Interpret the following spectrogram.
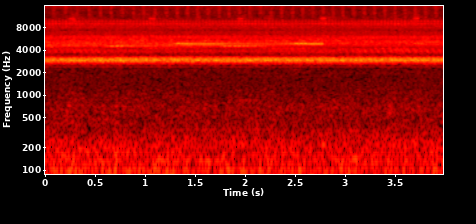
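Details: Singing grass insects for meditation in the deepening season: a constant high ringing trill, shimmering upper chirps and two short pure whistled notes, all over a soft low hum.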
